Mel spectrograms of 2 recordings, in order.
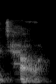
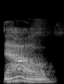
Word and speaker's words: Tao: symbols one symbol is called or you it's it's spelled t-a-o you would say tau but it's out with a d that's how it's pronounced yeah and you've heard of taoism right that is dao is the way okay so you guys watch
